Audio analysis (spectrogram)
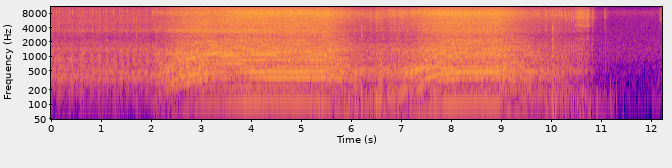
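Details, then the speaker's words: Craftsman 25cc two-stroke leaf blower after replacing the torn diaphragm with one from an old unit, cleaning the carburetor and changing fuel lines: two clean blips to full revs, then a steady buzzing idle before shutoff; normal idle. "got this 25cc craftsman leaf blower working by changing the diaphragm from an old one clean the carburetor change the fuel lines now it idles pretty"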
